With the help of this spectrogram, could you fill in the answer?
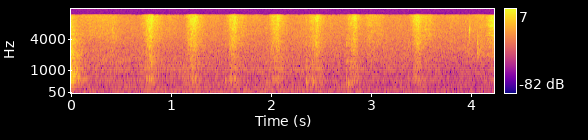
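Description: A coin rapidly scrapes the scratch-off coating on the lid of a hollow printed cardboard box while the other hand rests on the lid, and flakes of film build up. A steady series of short, bright, dry scratching bursts repeats at a quick, even pace over soft background hiss, with little low end and almost no ring.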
